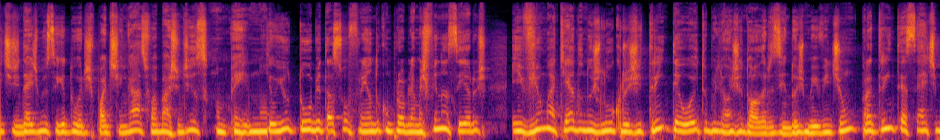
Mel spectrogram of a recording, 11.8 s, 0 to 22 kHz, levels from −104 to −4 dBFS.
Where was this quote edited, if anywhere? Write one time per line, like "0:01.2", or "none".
0:03.3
